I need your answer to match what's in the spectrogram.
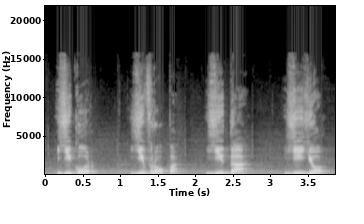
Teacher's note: At the beginning of the root, unstressed ye is pronounced as ye.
